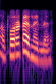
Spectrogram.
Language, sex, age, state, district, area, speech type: Malayalam, female, 45-60, Kerala, Pathanamthitta, rural, conversation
